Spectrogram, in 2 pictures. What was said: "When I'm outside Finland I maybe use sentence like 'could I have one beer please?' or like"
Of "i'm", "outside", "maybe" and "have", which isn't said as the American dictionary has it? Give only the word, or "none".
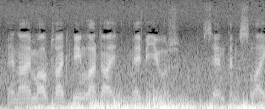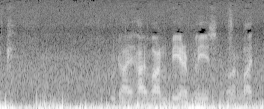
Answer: none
